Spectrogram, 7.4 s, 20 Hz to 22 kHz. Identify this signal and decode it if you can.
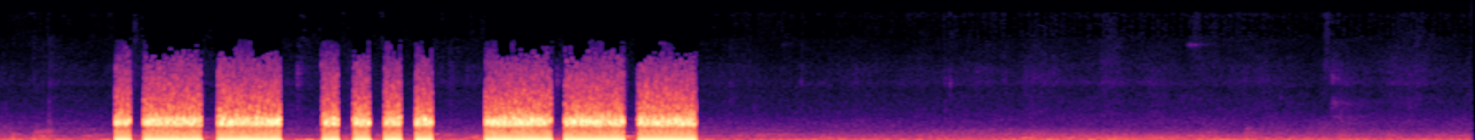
Morse code, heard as a buzzer, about 16 wpm, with the noise of a subway station. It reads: WHO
